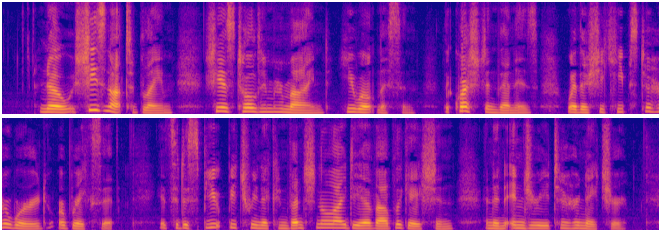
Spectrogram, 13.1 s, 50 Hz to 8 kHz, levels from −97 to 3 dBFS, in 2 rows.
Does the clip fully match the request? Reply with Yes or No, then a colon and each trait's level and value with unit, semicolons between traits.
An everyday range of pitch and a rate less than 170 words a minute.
No: average, 4.1 semitones; average, 190 wpm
